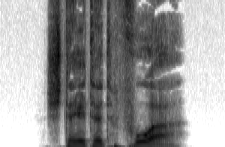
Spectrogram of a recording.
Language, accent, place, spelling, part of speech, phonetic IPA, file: German, Germany, Berlin, stelltet vor, verb, [ˌʃtɛltət ˈfoːɐ̯], De-stelltet vor.ogg
- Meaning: inflection of vorstellen: 1. second-person plural preterite 2. second-person plural subjunctive II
